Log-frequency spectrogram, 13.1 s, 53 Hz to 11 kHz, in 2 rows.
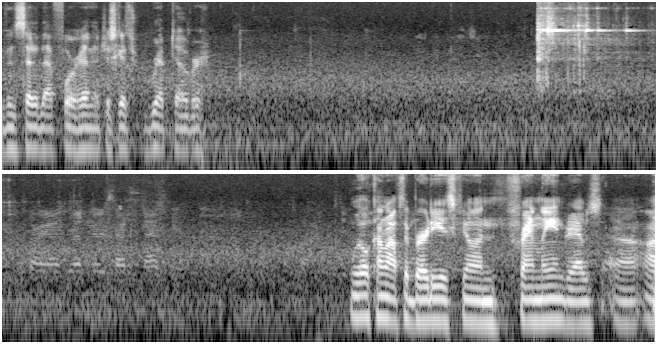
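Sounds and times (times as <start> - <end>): disc hitting metal basket: 5.4 - 6.6
chains jingling: 5.4 - 6.8.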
